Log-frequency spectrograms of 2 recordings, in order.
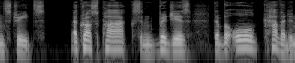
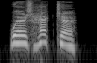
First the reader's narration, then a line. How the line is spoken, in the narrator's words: Isadora asked frantically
